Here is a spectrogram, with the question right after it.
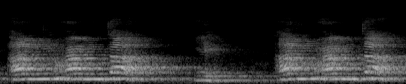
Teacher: نون ساکن کی آواز کے بعد عین آ گیا ہے جو حروف حلقی ہے۔ نون ساکن کی آواز کا اظہار کر دیں یعنی ظاہر کر دیں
